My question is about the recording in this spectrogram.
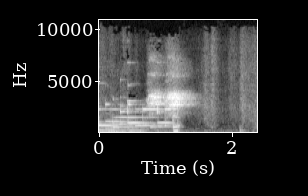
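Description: Smartphone ringtone playing a melody of short, bright tones, cut off about a second and a half in as the call is answered.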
